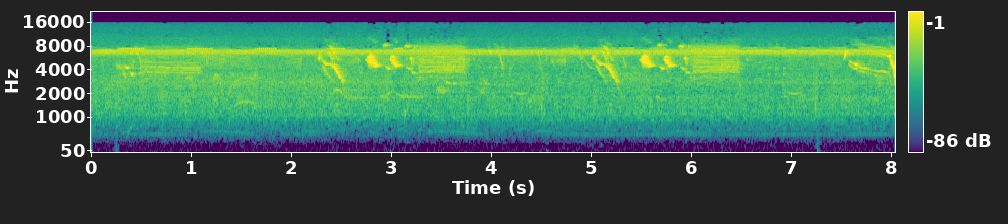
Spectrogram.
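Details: Male Chestnut-capped Blackbird (Chrysomus ruficapillus), a bird of aquatic habitats, gives short bursts of sharp, descending high notes about every three seconds, over a steady high insect drone.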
